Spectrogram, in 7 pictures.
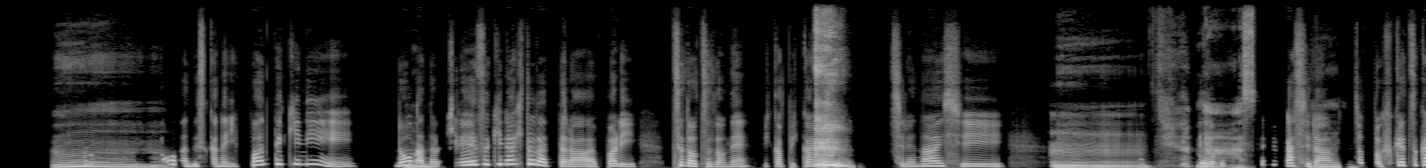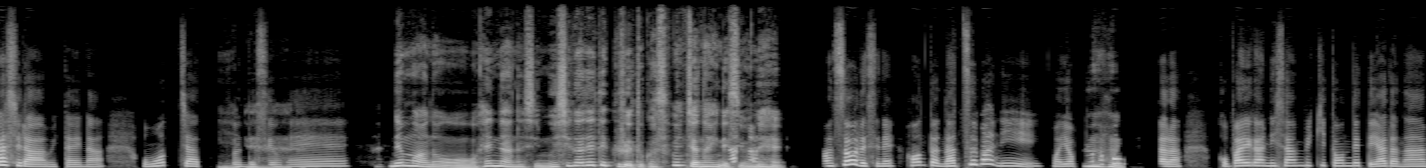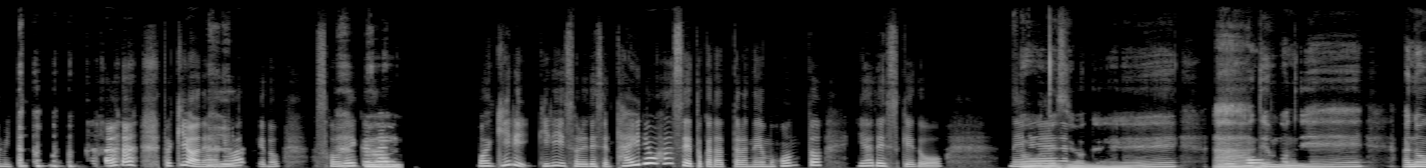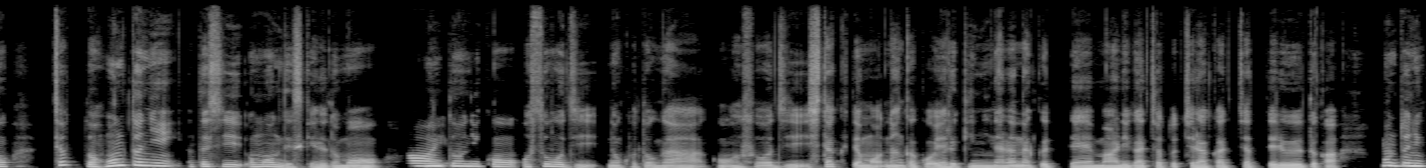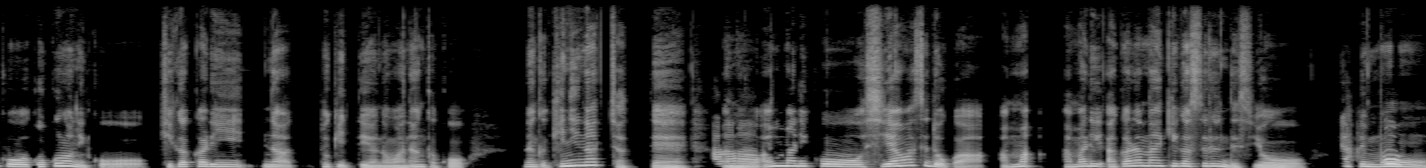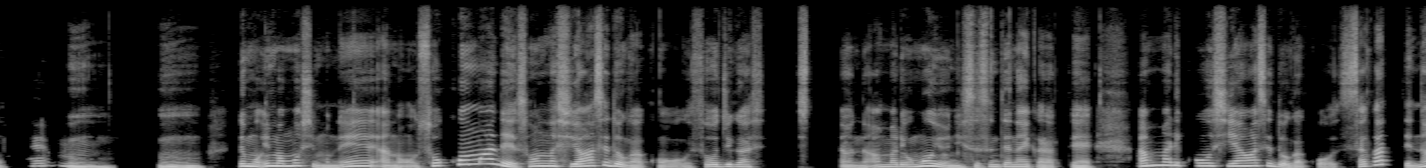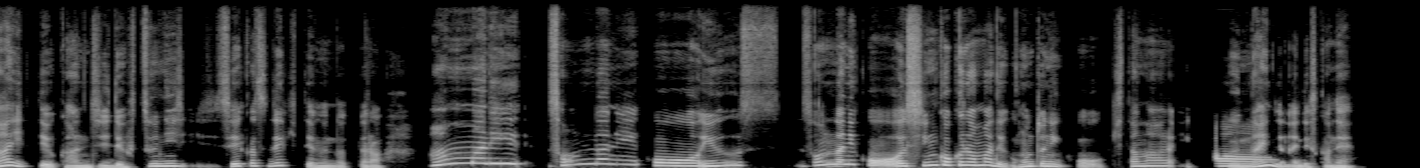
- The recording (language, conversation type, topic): Japanese, advice, 家事や日課の優先順位をうまく決めるには、どうしたらよいですか？
- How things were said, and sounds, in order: throat clearing; unintelligible speech; laughing while speaking: "とかそうゆんじゃ"; laugh; laugh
